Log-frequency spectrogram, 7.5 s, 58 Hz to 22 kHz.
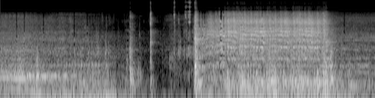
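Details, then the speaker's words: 1966 Ford Mustang restored in the 1980s, stored since 2006, first put in gear while still chained up; engine load sags and recovers unevenly, owner says torque converter going in and out; starting to smoke, accelerator pump leaking. "Torque converter is kind of going in and out. If you can hear it."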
